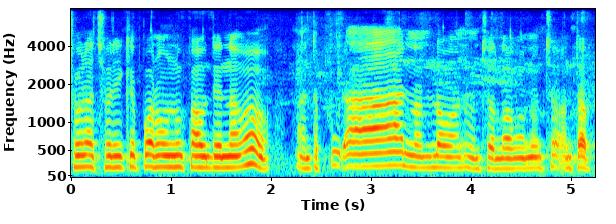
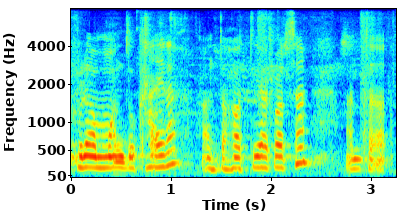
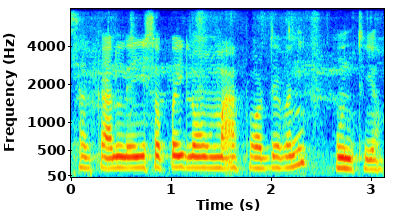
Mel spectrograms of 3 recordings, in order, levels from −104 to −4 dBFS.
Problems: background sounds at intervals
